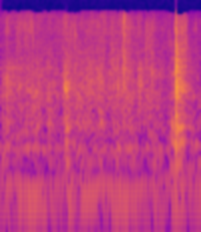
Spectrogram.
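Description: A spatula stirring and spooning sauce in a non-stick frying pan, with a few sharp clicks of the spatula against the pan. A low steady hum runs underneath.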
